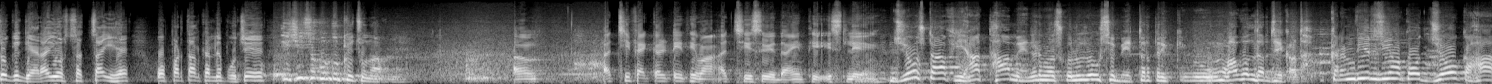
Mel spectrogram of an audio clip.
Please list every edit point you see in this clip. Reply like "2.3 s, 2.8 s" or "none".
2.7 s, 8.8 s, 13.2 s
